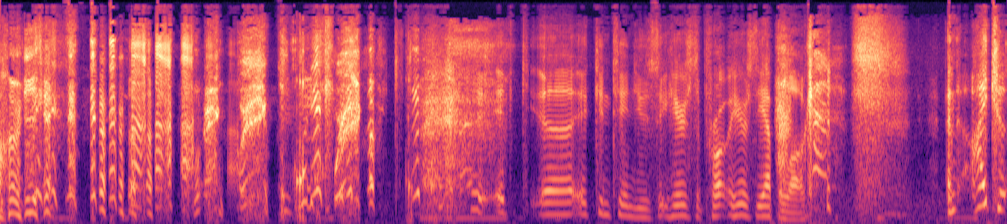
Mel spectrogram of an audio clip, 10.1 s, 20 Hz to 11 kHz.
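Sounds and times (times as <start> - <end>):
laughter: 0.0 - 5.2, 7.8 - 8.5
speech: 0.0 - 8.9, 9.5 - 10.0
person imitating pig snorting grunts and squealing oinks: 1.9 - 5.0.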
